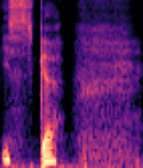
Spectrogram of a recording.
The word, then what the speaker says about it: uisce: And I believe I just pronounced that as UCs, but it's actually pronounced Ishka in Gaelic.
